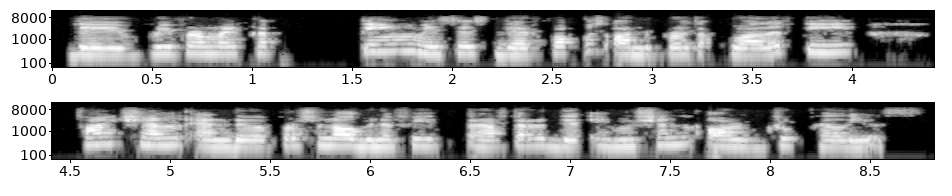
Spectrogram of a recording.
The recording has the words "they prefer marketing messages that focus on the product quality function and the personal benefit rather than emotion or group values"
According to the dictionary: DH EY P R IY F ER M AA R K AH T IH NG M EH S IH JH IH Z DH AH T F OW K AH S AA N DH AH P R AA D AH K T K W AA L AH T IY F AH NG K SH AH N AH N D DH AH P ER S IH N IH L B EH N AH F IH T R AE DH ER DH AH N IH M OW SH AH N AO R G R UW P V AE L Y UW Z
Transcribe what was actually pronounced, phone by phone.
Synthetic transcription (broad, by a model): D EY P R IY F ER M AA R K AH T IH NG M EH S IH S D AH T F OW K AH S AA N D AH P R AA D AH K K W AA L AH T IY F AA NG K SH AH N AH N D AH P ER S IH N IH L B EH N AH F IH T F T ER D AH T IH M OW SH AH N AO R G R UW P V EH L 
